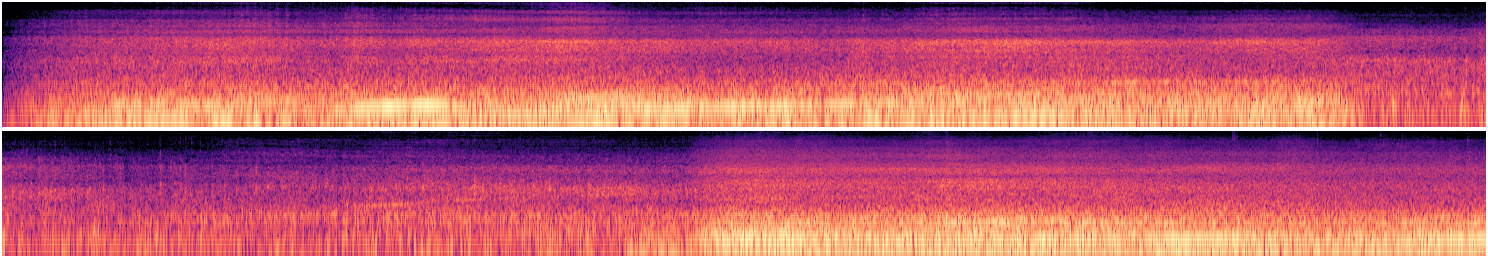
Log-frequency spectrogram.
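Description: Outdoor urban ambience: a low rumble of passing road vehicles with wind on the microphone. It drops suddenly to a quieter hush for several seconds midway, then comes back just as loud.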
